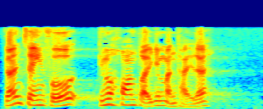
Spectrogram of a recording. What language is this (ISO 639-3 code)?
yue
